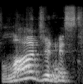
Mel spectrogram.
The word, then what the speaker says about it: Longinus: It's Longinus, damn it.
